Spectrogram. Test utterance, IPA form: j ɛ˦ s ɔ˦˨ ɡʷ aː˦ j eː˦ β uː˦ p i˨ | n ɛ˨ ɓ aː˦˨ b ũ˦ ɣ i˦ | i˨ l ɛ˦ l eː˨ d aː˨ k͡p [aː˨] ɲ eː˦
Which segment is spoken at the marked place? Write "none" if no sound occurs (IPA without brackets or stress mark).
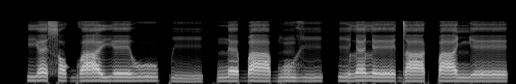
aː˦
